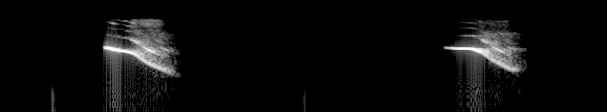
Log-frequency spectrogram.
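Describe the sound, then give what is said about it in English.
Two short, nasal elk cow calls, deeper mature cow sounds made to a calf elk, each starting with a high mew and sliding downward in pitch, separated by a pause of over a second, with nothing else audible. “A little bit more deeper and mature cow.”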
